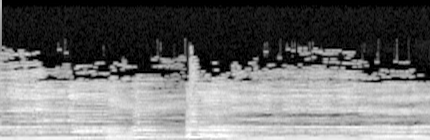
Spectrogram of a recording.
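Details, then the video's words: Alaskan Malamutes inside a house howling to announce their presence to people outside; long, steady, tonal howls that rise and bend, with overlapping voices and a brief rough break midway. "Malamutes making their presence known"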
